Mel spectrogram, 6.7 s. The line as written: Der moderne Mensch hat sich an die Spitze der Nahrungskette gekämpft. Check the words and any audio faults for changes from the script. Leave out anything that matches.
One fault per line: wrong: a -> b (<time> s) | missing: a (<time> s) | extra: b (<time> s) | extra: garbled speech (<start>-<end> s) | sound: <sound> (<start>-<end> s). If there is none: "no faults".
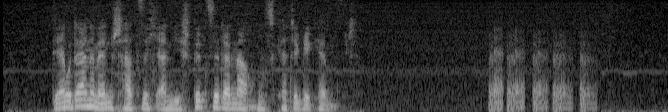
sound: laugh (4.9-6.0 s)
